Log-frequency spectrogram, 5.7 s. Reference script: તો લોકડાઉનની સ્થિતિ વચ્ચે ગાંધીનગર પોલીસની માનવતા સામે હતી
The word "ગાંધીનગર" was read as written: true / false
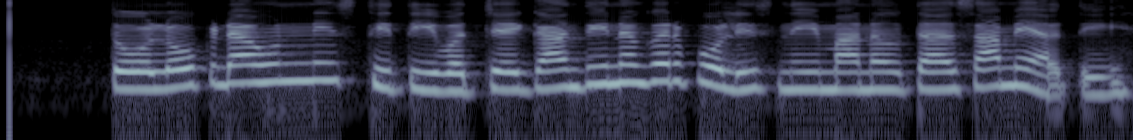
true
